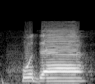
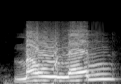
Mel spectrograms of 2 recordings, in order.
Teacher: if you stop or pause on it, you pronounce it as a long vowel sound, A-A. · Shown in: first take · That is, as a normal two-count med.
